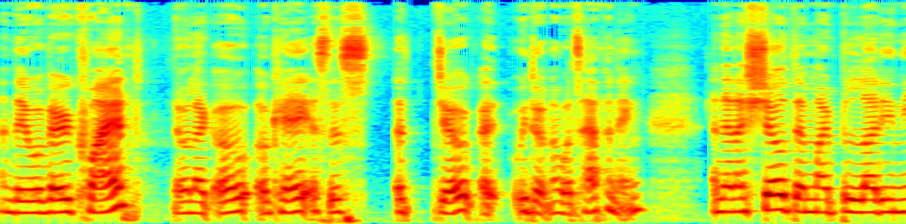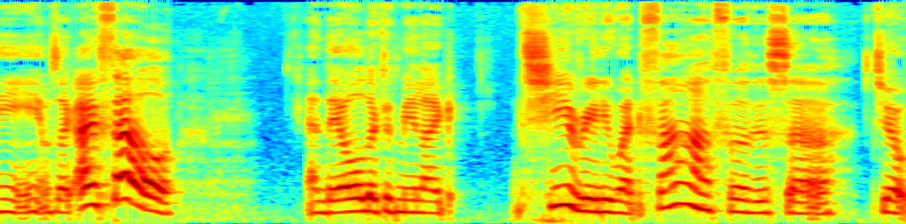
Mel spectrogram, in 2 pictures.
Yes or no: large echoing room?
no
